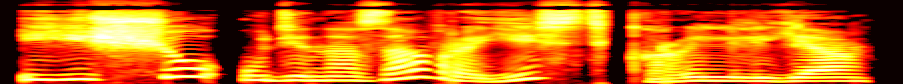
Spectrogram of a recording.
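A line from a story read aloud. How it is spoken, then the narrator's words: Loud. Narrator (Russian): громко сказала Нелли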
